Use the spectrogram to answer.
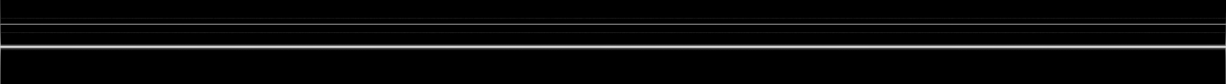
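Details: Sound-effect library recording of an EKG heart monitor flatlining: a steady, unbroken high-pitched tone with no beeps, indicating asystole.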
